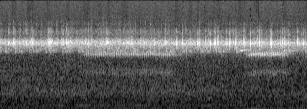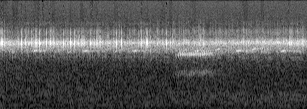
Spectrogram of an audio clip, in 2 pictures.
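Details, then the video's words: Tree frogs calling at night in a North Carolina swamp: an unbroken high trilling chorus, with three louder, lower nasal calls standing out, one long and two shorter, several seconds apart. "Swamp Sounds at Night - Frog Heaven - Frogs, Crickets"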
